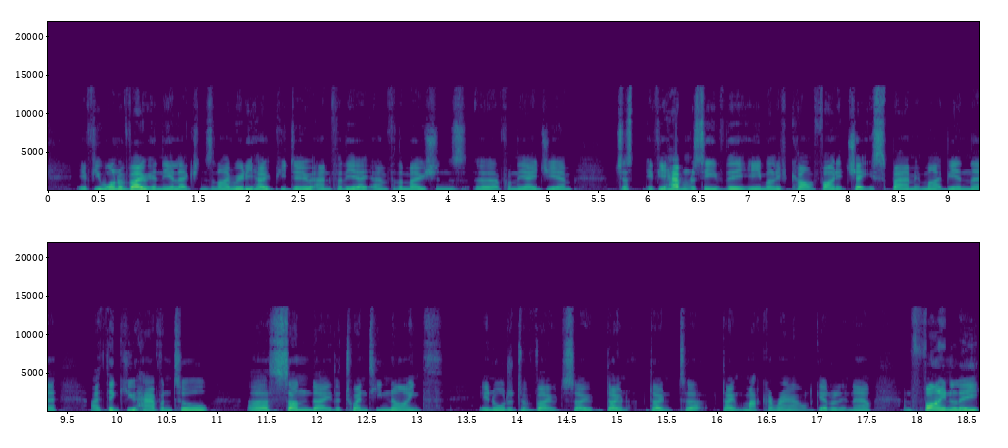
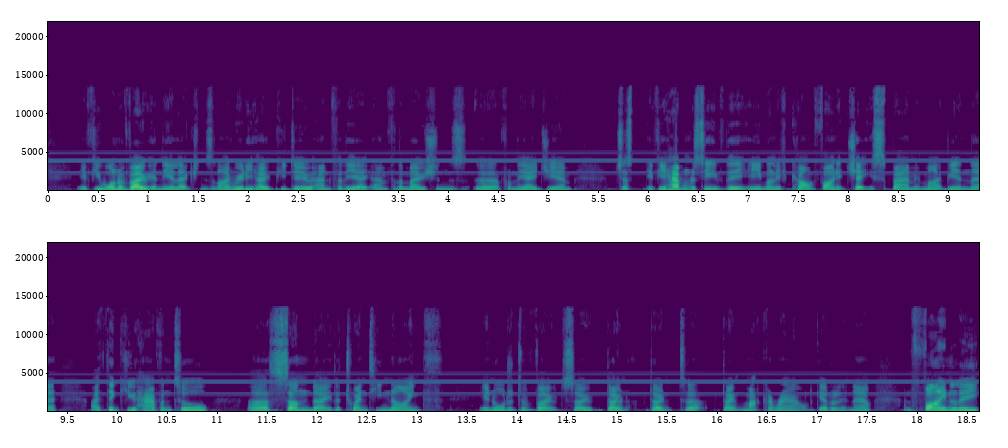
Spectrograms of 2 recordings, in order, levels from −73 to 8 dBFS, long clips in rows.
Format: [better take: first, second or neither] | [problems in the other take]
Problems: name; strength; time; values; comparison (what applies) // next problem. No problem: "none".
first | high-pitched whine; noticeable; throughout; 4 kHz, 20 dB below the speech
